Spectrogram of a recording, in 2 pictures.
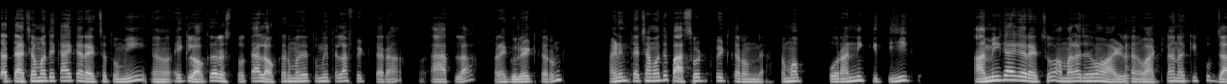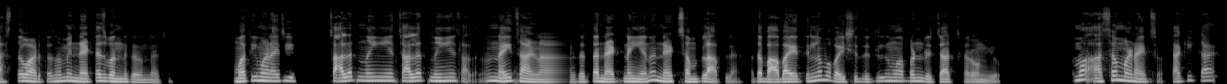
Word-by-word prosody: तर 140 Hz, -, +5 dB
त्याच्यामध्ये 155 Hz, +4 st, +4 dB
काय 170 Hz, +1 st, +2 dB
करायचं 135 Hz, -5 st, +2 dB
तुम्ही 135 Hz, -, 0 dB
अ, 115 Hz, -1 st, +1 dB
एक 145 Hz, +1 st, -1 dB
लॉकर 120 Hz, +8 st, +4 dB
असतो 135 Hz, -1 st, -4 dB
त्या 150 Hz, 0 st, +3 dB
लॉकरमध्ये 140 Hz, +3 st, +1 dB
तुम्ही 155 Hz, +2 st, -2 dB
त्याला 155 Hz, +3 st, -1 dB
फिट 145 Hz, -, -5 dB
करा 115 Hz, 0 st, -3 dB, 0.4 s
ॲपला 115 Hz, +3 st, -1 dB, 0.3 s
रेग्युलेट 120 Hz, +3 st, +1 dB
करून 125 Hz, -, -1 dB, 0.5 s
आणि 145 Hz, +5 st, +3 dB
त्याच्यामध्ये 165 Hz, +5 st, +1 dB
पासवर्ड 155 Hz, +4 st, +3 dB
फिट 165 Hz, -1 st, -2 dB
करून 125 Hz, -5 st, 0 dB
द्या. 105 Hz, 0 st, -6 dB
तर 130 Hz, -, -4 dB
मग 155 Hz, +2 st, +2 dB, 0.3 s
पोरांनी 135 Hz, +7 st, +2 dB
कितीही 135 Hz, +7 st, -2 dB, 0.7 s
आम्ही 170 Hz, +8 st, +6 dB
काय 205 Hz, -1 st, +4 dB
करायचो 155 Hz, -3 st, +2 dB
आम्हाला 150 Hz, -2 st, +1 dB
जेव्हा 140 Hz, -5 st, +2 dB
वाटलं 120 Hz, +6 st, -1 dB
ना, 145 Hz, -, +2 dB
की 150 Hz, +2 st, -8 dB
खूप 185 Hz, -4 st, -8 dB
जास्त 115 Hz, +2 st, -1 dB
वाढतं, 145 Hz, -5 st, +3 dB
तेव्हा 145 Hz, +3 st, -1 dB
मी 175 Hz, -, +2 dB
नेटच 135 Hz, +4 st, +2 dB
बंद 135 Hz, -4 st, +2 dB
करून 110 Hz, -2 st, -4 dB
द्यायचो. 105 Hz, +5 st, -11 dB, 0.7 s
मग 145 Hz, -, +6 dB
ती 185 Hz, -, 0 dB
म्हणायची, 165 Hz, -2 st, +2 dB, 0.4 s
"चालत 175 Hz, +5 st, +3 dB
नाहीये, 175 Hz, -1 st, 0 dB
चालत 170 Hz, +3 st, +1 dB
नाहीये, 165 Hz, 0 st, +1 dB
चाल 155 Hz, -, -8 dB, 0.3 s
नाही 150 Hz, +2 st, +4 dB
चालणार, 110 Hz, -5 st, -1 dB
आता 125 Hz, +3 st, 0 dB
नेट 125 Hz, 0 st, +2 dB
नाहीये 135 Hz, -2 st, +3 dB
ना, 195 Hz, -, +1 dB
नेट 145 Hz, -6 st, +2 dB
संपला 130 Hz, +1 st, +2 dB
आपला -, -, -5 dB, 0.2 s
आता 130 Hz, -, -1 dB
बाबा 120 Hz, +2 st, +4 dB
येतील 130 Hz, +5 st, 0 dB
ना, 195 Hz, -, +1 dB
मग 200 Hz, -1 st, -2 dB
पैसे 120 Hz, +1 st, -1 dB
देतील 130 Hz, +6 st, -6 dB
मग 165 Hz, -1 st, -1 dB
आपण 155 Hz, -1 st, -1 dB
रिचार्ज 115 Hz, 0 st, -2 dB
करवून 105 Hz, -1 st, -4 dB
घेऊ." 100 Hz, -, -8 dB, 0.8 s
मग 220 Hz, -, +2 dB
असं 170 Hz, +8 st, 0 dB
म्हणायचं 140 Hz, -, 0 dB
का, 130 Hz, -, -1 dB
की 195 Hz, -, -10 dB
काय 180 Hz, 0 st, -4 dB
140 Hz, 195 wpm, -23 LUFS, 125-165 Hz, 0.8 s, आम्ही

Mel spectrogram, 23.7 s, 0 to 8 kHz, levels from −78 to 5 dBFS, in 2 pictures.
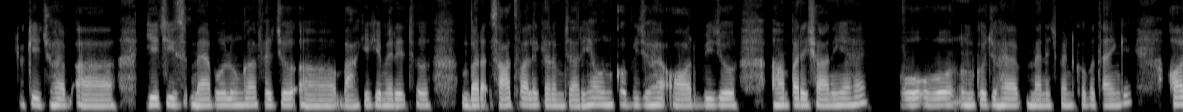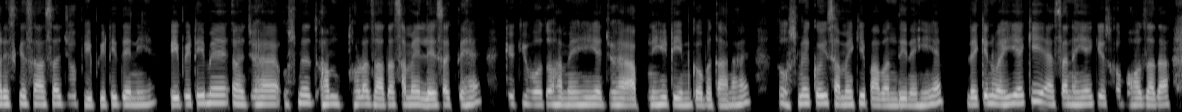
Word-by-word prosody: क्योंकि 135 Hz, 0 st, -3 dB
जो 130 Hz, -, -1 dB
है 130 Hz, -, +3 dB, 0.2 s
अ, 115 Hz, 0 st, +1 dB, 0.4 s
ये 140 Hz, -, +6 dB
चीज़ 135 Hz, -3 st, 0 dB
मैं 125 Hz, 0 st, +3 dB
बोलूँगा 130 Hz, +1 st, +1 dB
फिर 130 Hz, -, 0 dB
जो 130 Hz, 0 st, +2 dB
अ, 125 Hz, -, -1 dB, 0.4 s
बाकी 120 Hz, +2 st, -2 dB
के 130 Hz, 0 st, 0 dB
मेरे 125 Hz, 0 st, +2 dB
जो 125 Hz, -2 st, 0 dB, 0.4 s
बर 125 Hz, 0 st, +4 dB
साथ 130 Hz, 0 st, 0 dB
वाले 130 Hz, -1 st, +3 dB
कर्मचारी 120 Hz, -1 st, -1 dB
हैं 140 Hz, -, +2 dB
उनको 135 Hz, 0 st, 0 dB
भी 130 Hz, +1 st, -6 dB
जो 130 Hz, 0 st, -1 dB
है 135 Hz, 0 st, +3 dB
और 125 Hz, -2 st, 0 dB
भी 125 Hz, -, +2 dB
जो 130 Hz, 0 st, +3 dB, 0.4 s
अ, 130 Hz, 0 st, +4 dB
परेशानियाँ 130 Hz, 0 st, +2 dB
हैं 155 Hz, +5 st, 0 dB, 0.4 s
वो 130 Hz, 0 st, +3 dB, 0.2 s
वो 130 Hz, +1 st, +4 dB, 0.2 s
उनको 130 Hz, 0 st, +1 dB
जो 130 Hz, -, -2 dB
है 125 Hz, 0 st, +3 dB
मैनेजमेंट 125 Hz, +1 st, -1 dB
को 130 Hz, -, -4 dB
बताएँगे। 125 Hz, +4 st, -2 dB, 0.4 s
और 145 Hz, +1 st, +5 dB
इसके 155 Hz, +2 st, 0 dB
साथ-साथ 150 Hz, 0 st, +1 dB
जो 155 Hz, -, -9 dB
पीपीटी 135 Hz, +1 st, -1 dB
देनी 135 Hz, -1 st, 0 dB
है, 150 Hz, -, -5 dB, 0.2 s
पीपीटी 150 Hz, +4 st, +2 dB
में 170 Hz, 0 st, +3 dB
अ, 150 Hz, -, +4 dB
जो 145 Hz, +1 st, -4 dB
है 150 Hz, 0 st, +3 dB
उसमें 170 Hz, +4 st, -1 dB
हम 150 Hz, +1 st, +2 dB, 0.2 s
थोड़ा 145 Hz, +1 st, +2 dB
ज़्यादा 140 Hz, -1 st, +1 dB
समय 140 Hz, +1 st, +2 dB
ले 130 Hz, 0 st, +4 dB
सकते 135 Hz, +1 st, -2 dB
हैं 145 Hz, +6 st, 0 dB, 0.3 s
क्योंकि 155 Hz, +1 st, -7 dB
वो 140 Hz, -1 st, 0 dB
तो 145 Hz, -, 0 dB
हमें 135 Hz, -1 st, +1 dB
ही 140 Hz, +1 st, +2 dB
ये 140 Hz, -, +2 dB
जो 135 Hz, -, -1 dB
है 135 Hz, -, +3 dB
अपनी 140 Hz, +1 st, 0 dB
ही 145 Hz, -, +4 dB
टीम 130 Hz, -1 st, +1 dB
को -, -, +3 dB
बताना 130 Hz, 0 st, -1 dB
है, 170 Hz, -, -2 dB, 0.3 s
तो 165 Hz, -, -2 dB
उसमें 160 Hz, +5 st, +1 dB
कोई 165 Hz, 0 st, +5 dB
समय 140 Hz, -2 st, +1 dB
की 165 Hz, -, +4 dB
पाबंदी 125 Hz, 0 st, +1 dB
नहीं 130 Hz, +3 st, 0 dB
है। 165 Hz, -, +2 dB, 0.3 s
लेकिन 145 Hz, +3 st, +2 dB
वही 150 Hz, +1 st, +3 dB
है 165 Hz, 0 st, +3 dB
कि 205 Hz, +2 st, 0 dB
ऐसा 145 Hz, -, -1 dB
नहीं 140 Hz, 0 st, +1 dB
है 150 Hz, -, 0 dB
कि 155 Hz, -, -3 dB
उसको 150 Hz, +1 st, -7 dB
बहुत 135 Hz, +1 st, 0 dB
ज़्यादा 140 Hz, +1 st, +1 dB
135 Hz, 230 wpm, -23 LUFS, 125-145 Hz, 0.4 s, ये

